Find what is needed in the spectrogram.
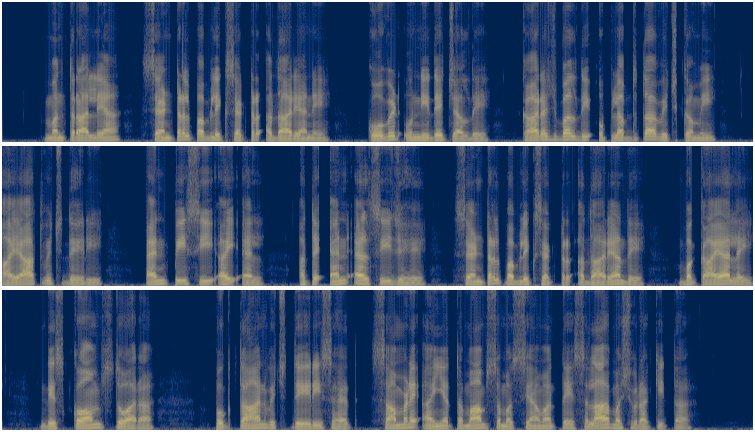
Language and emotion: Punjabi, neutral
